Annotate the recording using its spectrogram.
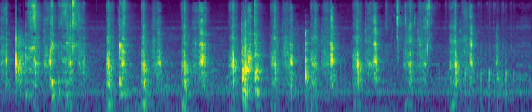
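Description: Chef's knife slicing soft vegetables on a wooden cutting board: a quick, irregular run of cuts, each a short scrape and tap of the blade against the board, about two or three a second.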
